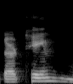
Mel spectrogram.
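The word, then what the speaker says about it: thirteen: the correct syllable in 13 the stress on the the stress is on the second syllable and in 30 the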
